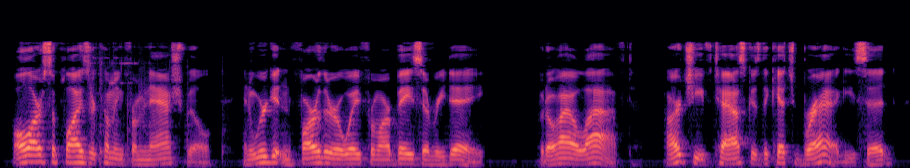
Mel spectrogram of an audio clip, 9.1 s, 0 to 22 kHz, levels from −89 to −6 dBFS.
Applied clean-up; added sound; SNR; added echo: neural separator model SepFormer DNS4.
